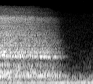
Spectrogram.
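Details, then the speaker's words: An adult man imitating one smooth, uninterrupted swoosh of inspiration with no breaks, a normal breath in, contrasted with the choppy segmented breathing of respiratory dystonia in spasmodic dysphonia. "like that where it's a long swoosh in of air, it becomes a and I'm exaggerating a kind of a so the rather than a smooth inspir inspiration that's cut into little pieces by these spasms that are segmenting the inspiratory flow"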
